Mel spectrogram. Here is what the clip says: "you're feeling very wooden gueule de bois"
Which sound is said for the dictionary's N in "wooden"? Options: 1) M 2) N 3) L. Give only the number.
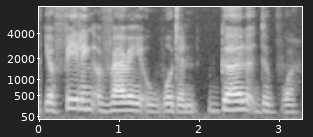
2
